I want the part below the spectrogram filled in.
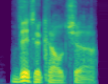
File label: "viticulture", British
